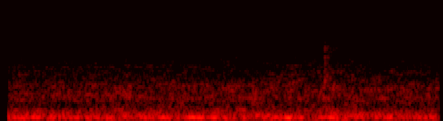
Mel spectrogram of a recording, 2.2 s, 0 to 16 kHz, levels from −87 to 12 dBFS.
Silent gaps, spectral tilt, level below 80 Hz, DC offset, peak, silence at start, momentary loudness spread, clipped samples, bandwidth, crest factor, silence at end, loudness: none; -8 dB/octave; -70 dBFS; under 0.1%; -44 dBFS; 0.05 s; 3 LU; under 0.1%; 11 kHz; 12 dB; 0 s; -58 LUFS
